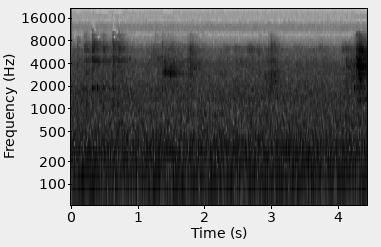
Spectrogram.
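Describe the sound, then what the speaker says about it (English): A cocktail stirred with ice is strained into a glass at a bar, giving faint, scattered clinks of ice and glass over a quiet room background. "Then we're going to strain it over the glass."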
